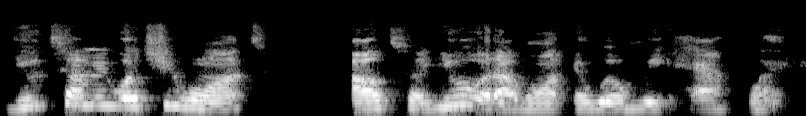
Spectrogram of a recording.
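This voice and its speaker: A young adult woman telling her own story as an interview guest, candid and animated, often restarting sentences and acting out what others said. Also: medium pitch, normal speed, breathy edge. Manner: animated, restarts often, acts out quoted voices.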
